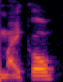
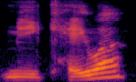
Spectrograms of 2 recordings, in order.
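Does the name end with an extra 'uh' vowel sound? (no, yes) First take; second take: no; yes. First: The name ends without a final vowel sound. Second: The name ends with a final 'uh' vowel. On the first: The speaker calls it wrong. "I pronounced his name Michael" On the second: The speaker calls it right. "it's actually pronounced Michaela"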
